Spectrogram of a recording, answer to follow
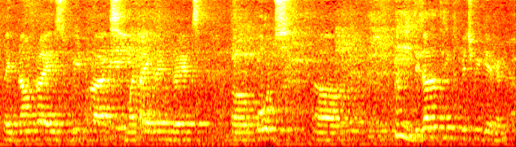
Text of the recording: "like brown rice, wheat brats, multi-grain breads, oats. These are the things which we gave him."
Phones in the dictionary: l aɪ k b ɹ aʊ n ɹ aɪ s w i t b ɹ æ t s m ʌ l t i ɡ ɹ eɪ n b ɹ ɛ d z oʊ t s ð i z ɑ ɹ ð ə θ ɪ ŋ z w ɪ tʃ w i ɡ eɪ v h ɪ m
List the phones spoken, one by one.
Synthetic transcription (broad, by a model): l aɪ k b ɹ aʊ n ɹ aɪ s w i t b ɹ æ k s m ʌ t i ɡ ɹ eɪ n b ɹ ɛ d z oʊ t s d i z ɑ ɹ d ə t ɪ ŋ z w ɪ tʃ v i ɡ eɪ v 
